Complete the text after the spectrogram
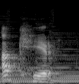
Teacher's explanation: Bunyi ak termasuk bunyi dorsovelar, geseran, dan bunyi bersuara.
